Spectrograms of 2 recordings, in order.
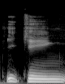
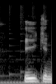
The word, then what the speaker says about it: Pekin: been doing business with pekin insurance for several years not peaking not pecking as some of our customers often mispronounce it pekin insurance has a great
